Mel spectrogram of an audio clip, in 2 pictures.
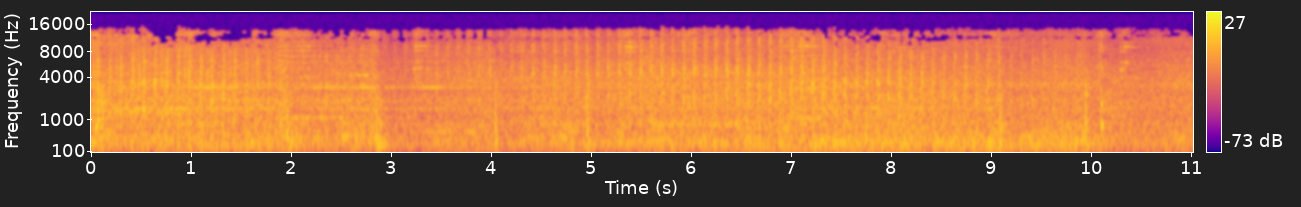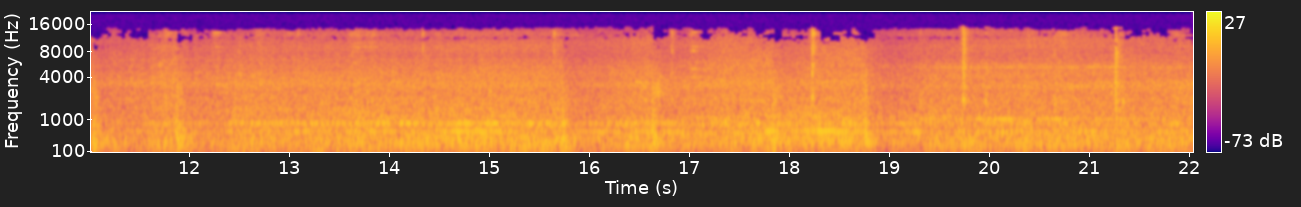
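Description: A Merseyrail Class 508 electric multiple unit moving slowly along the platform: a steady running rumble and hum, with sharp wheel clicks every second or two.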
